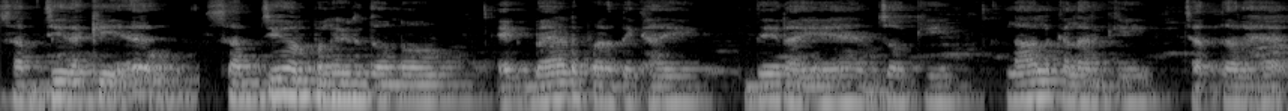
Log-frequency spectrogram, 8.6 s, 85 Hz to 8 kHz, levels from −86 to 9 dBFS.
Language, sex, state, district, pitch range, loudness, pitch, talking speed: Hindi, male, Bihar, Gaya, 120-135 Hz, -33 LUFS, 125 Hz, 145 wpm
